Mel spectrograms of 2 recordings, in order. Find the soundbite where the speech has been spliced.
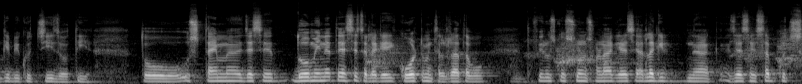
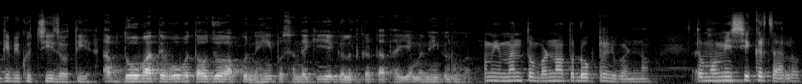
second; 2 cuts; at 0.9 s, 4.9 s

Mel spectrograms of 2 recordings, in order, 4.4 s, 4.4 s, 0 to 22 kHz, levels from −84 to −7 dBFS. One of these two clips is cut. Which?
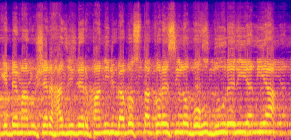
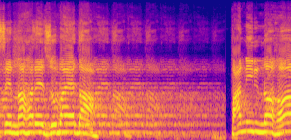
second; 1 cut; at 3.3 s

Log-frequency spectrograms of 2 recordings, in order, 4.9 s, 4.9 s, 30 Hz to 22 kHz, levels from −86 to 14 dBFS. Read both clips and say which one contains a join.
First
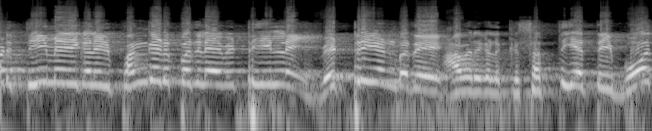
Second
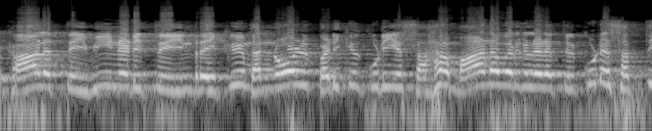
first; 2 cuts; at 2.3 s, 3.3 s

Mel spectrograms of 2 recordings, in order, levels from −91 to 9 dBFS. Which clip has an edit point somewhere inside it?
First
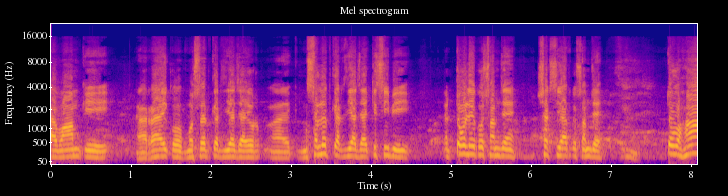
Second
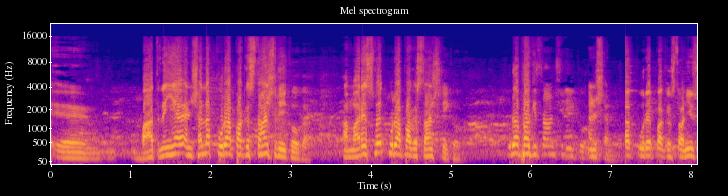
second; 1 cut; at 7.2 s

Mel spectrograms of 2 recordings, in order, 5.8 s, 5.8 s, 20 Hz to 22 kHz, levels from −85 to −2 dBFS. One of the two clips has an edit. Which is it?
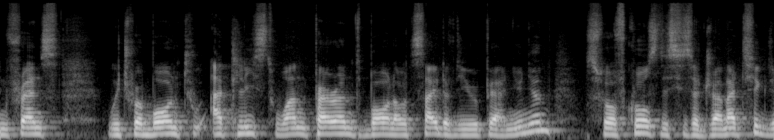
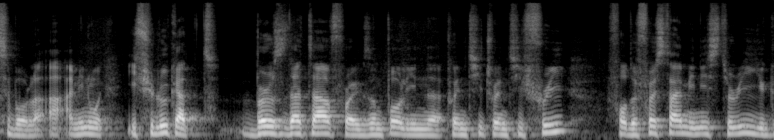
second; 2 cuts; at 1.6 s, 3.3 s

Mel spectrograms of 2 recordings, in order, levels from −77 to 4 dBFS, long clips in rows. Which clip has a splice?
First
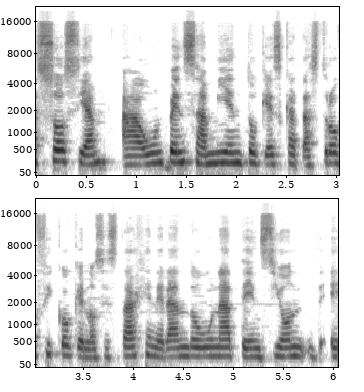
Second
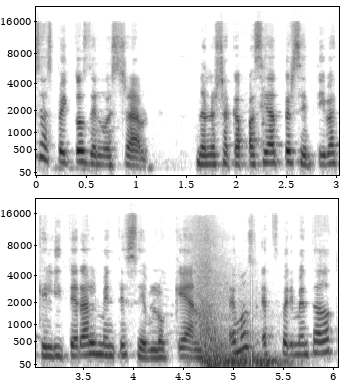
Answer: second; 1 cut; at 5.0 s

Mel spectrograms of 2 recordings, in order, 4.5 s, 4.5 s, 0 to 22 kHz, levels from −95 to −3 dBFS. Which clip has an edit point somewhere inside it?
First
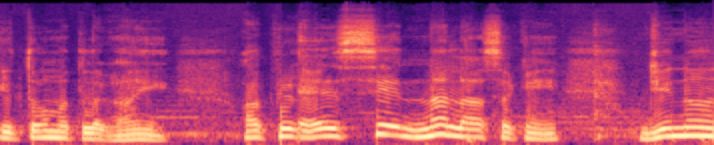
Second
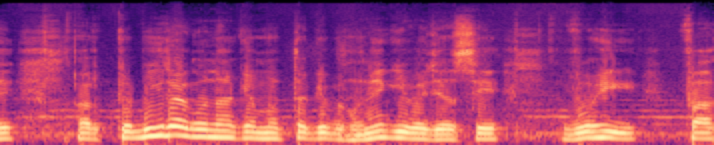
first; 1 cut; at 1.9 s

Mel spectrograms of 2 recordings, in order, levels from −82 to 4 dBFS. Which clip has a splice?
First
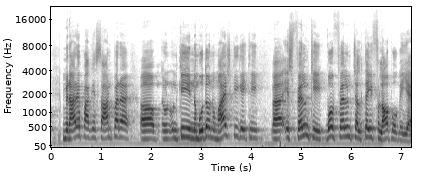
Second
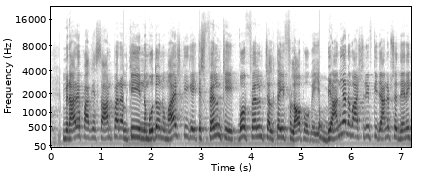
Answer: second; 3 cuts; at 1.5 s, 2.9 s, 5.4 s

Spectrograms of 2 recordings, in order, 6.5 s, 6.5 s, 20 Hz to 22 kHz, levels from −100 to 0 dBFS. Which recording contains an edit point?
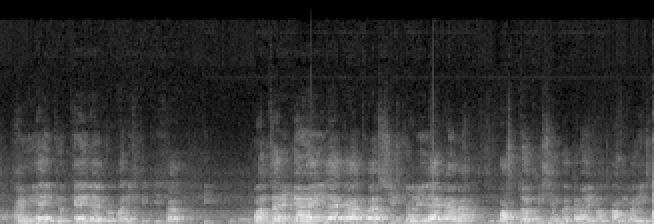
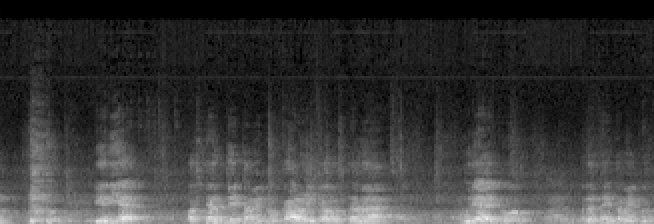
first; 1 cut; at 2.0 s

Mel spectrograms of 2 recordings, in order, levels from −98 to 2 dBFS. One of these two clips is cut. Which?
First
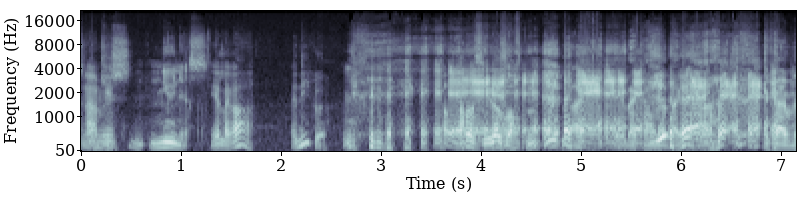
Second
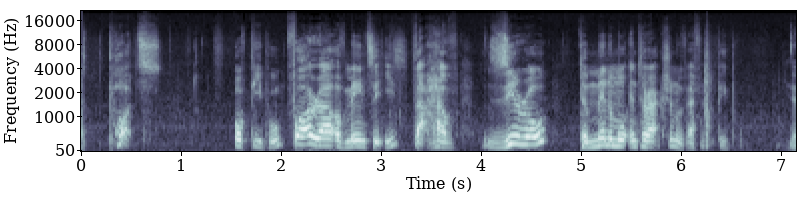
second; 2 cuts; at 2.0 s, 3.2 s

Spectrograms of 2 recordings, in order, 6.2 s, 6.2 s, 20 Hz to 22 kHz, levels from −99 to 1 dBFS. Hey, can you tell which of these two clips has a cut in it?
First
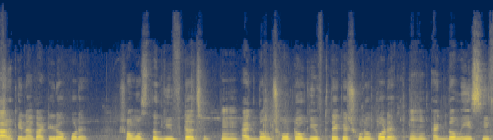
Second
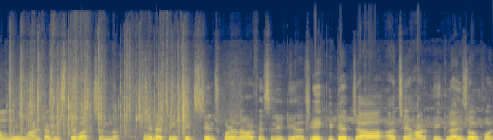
second; 1 cut; at 3.9 s

